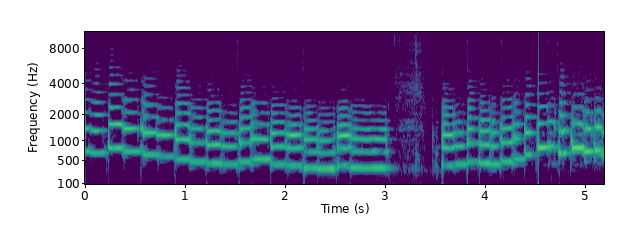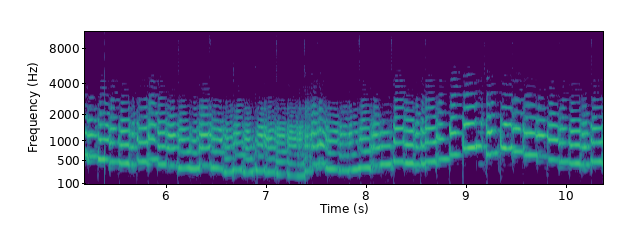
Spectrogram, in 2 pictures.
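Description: Solo trumpet playing quick, evenly tongued jazz quaver lines with swing articulation: weight on the off-beat quavers, all notes kept the same length. A descending run ends on a held low note, and after a short break about three seconds in a longer phrase sweeps down and back up.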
